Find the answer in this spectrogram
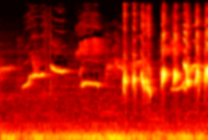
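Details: Orange-headed thrush, caged, northern Bali: drawn-out whistled notes at first, then a fast series of sharp, evenly spaced chirping notes roughly three per second.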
